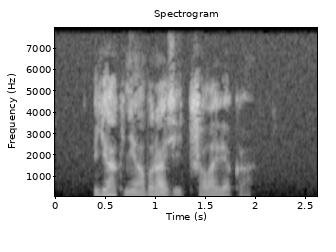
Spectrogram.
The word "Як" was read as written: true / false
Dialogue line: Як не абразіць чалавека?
true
